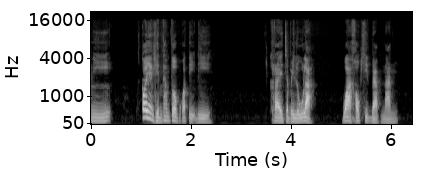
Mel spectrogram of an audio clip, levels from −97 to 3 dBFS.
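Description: A speech recording whose signal carries no audible technical fault at any point.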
